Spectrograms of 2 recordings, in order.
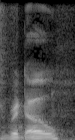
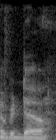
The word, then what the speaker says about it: Rideaux: How do you say his last name? – I think it's Rideau. – Bino Rideau.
